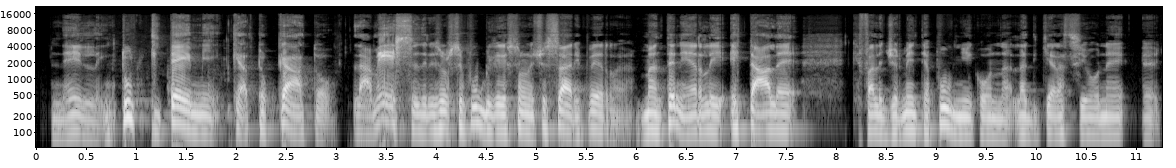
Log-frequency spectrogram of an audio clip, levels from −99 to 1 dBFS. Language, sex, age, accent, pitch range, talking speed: Italian, male, 50-69, native, 100-125 Hz, 150 wpm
